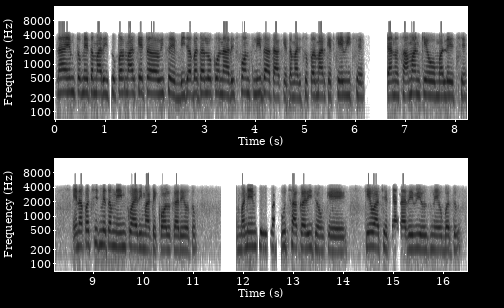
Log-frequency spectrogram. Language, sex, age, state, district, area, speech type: Gujarati, female, 45-60, Gujarat, Morbi, rural, conversation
